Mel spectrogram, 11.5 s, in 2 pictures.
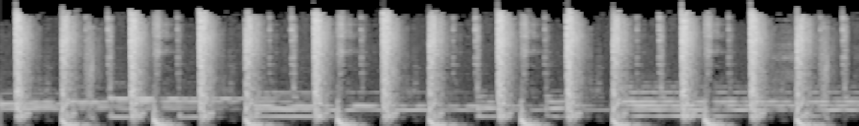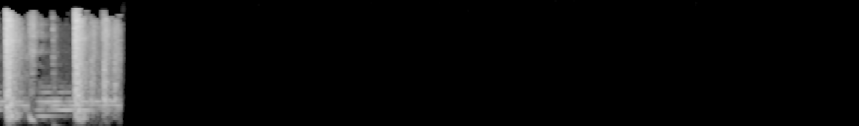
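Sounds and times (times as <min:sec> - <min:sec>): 
phonk moombahton beat: 0:00.0 - 0:06.6.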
